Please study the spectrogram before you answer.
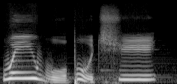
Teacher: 注意这个词在末尾第一声屈，五五调值不能掉下来了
